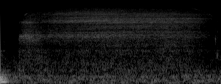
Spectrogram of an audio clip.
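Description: A man's long, deep breath in, a steady hiss of air lasting nearly two seconds, drawn on cue while a chiropractor's hands hold either side of his nose for a nasal adjustment.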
